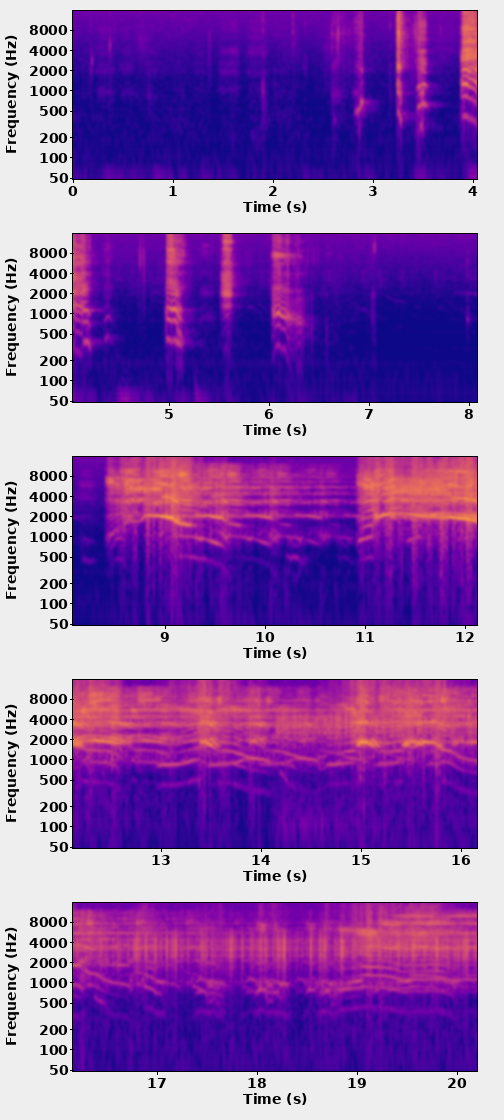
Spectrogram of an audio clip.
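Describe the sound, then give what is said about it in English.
A baby in a song recording babbles and gives short broken cries, then after a brief silence launches into sustained, high-pitched wailing with gasping breaths, loud and continuous to the end. “So yeah, that fucking baby like sent Dude. me into the multiverse, or I guess like a demonic plane.”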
